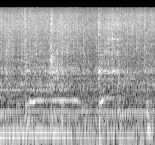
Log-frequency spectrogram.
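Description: Duck breast (magret) roasts fat side down in a pan with its rendered fat, giving a steady close sizzle and crackle with a few faint utensil clinks.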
